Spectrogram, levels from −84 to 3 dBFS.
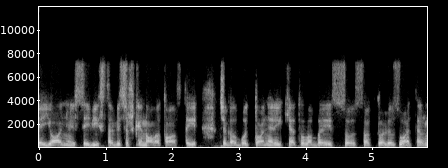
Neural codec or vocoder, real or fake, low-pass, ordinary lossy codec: none; real; 7.2 kHz; Opus, 64 kbps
